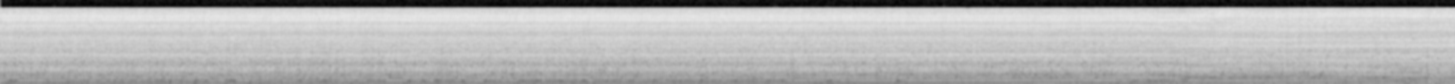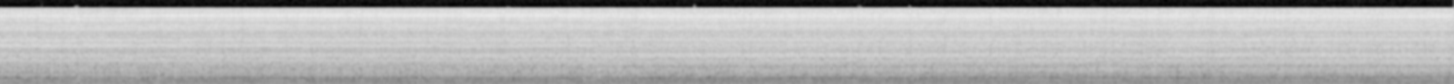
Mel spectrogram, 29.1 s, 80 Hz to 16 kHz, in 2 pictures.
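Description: Small nitro glow engine of a Tamiya TGX 1/8 RC car running steadily on a stand, wheels off the ground, with a high buzzing whine. Its pitch shifts about twelve seconds in.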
